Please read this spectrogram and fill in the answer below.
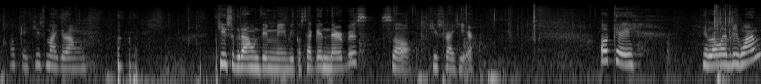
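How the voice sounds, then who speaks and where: A woman with a non-native accent speaks fairly slowly at a fairly high pitch with ordinary pitch variation. Long, frequent pauses and noticeable background noise mark the clip. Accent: noticeable foreign. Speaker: parent giving public comment. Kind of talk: public comment.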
